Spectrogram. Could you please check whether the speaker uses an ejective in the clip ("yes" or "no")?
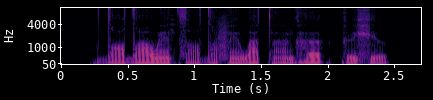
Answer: no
